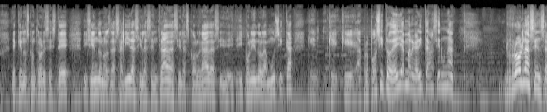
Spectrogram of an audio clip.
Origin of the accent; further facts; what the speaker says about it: Guadalajara, Jalisco, Mexico; Al fin somos tapatíos y al fin somos habitantes que estamos preocupados por la belleza de esta ciudad de Guadalajara.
